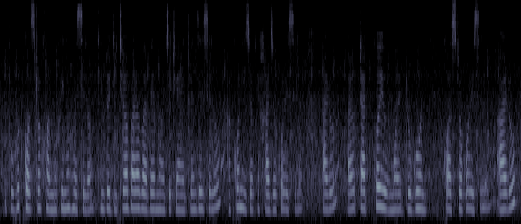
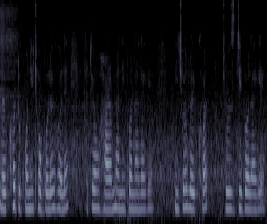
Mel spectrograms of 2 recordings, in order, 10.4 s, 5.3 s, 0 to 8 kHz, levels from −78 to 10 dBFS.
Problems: none marked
